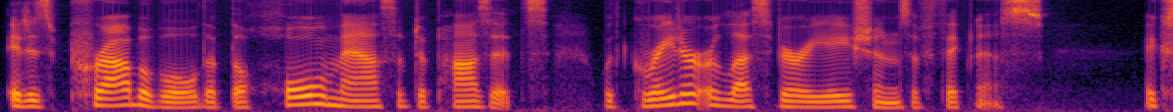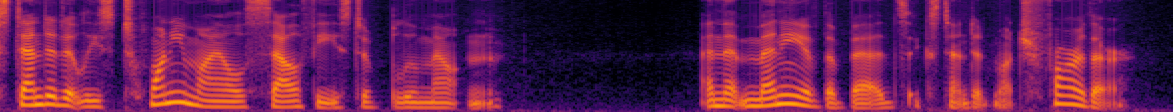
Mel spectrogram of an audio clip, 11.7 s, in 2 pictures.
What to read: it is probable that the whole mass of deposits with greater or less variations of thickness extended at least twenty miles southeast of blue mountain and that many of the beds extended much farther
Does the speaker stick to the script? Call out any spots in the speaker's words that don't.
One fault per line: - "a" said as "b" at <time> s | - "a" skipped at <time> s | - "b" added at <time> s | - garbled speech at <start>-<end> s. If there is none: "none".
none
